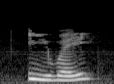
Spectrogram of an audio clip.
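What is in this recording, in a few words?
"以为", Mandarin Chinese; chinese-flashcards; hsk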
